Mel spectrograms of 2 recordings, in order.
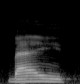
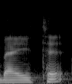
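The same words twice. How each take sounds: First: The word ends on a bare, vowelless t. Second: The final t is followed by an i vowel. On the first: The speaker calls it right. "زیاد حرکت نباید بدیم" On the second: The speaker calls it wrong. "کسره بهش دادیم دیگه ساکن نشد"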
